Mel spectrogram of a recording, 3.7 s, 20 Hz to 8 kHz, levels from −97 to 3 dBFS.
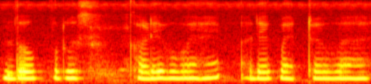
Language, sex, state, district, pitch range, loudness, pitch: Hindi, female, Uttar Pradesh, Lucknow, 230-240 Hz, -17 LUFS, 235 Hz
